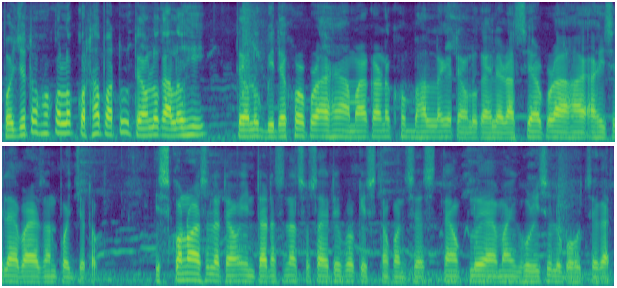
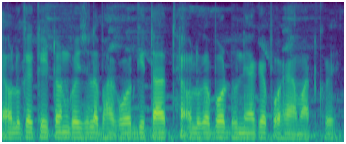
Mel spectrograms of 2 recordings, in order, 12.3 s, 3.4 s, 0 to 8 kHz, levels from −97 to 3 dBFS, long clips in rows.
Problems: constant background noise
